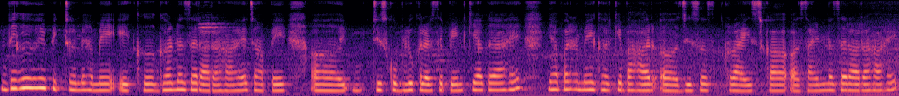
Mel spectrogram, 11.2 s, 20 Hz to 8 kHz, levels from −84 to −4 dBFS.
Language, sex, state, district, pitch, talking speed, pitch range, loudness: Hindi, female, Bihar, Lakhisarai, 205 Hz, 205 wpm, 195-220 Hz, -24 LUFS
